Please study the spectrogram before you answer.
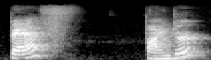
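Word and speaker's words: Pathfinder: stop big map finder path finder make sure you pronounce the th you're in other words your lips have to stick out from your teeth so you say fast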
